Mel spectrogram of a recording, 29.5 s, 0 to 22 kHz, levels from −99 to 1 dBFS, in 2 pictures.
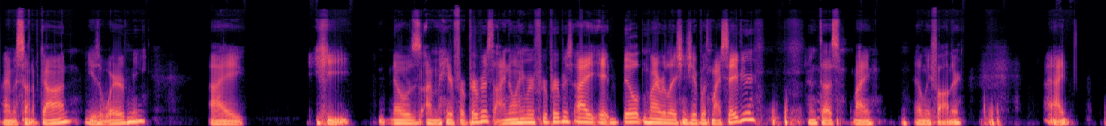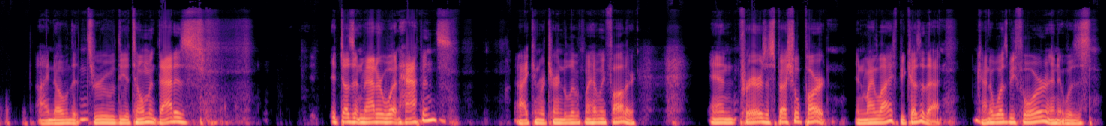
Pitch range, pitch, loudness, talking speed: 100-130 Hz, 115 Hz, -21 LUFS, 165 wpm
